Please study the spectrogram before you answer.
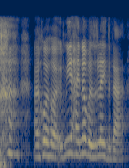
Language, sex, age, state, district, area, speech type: Manipuri, female, 18-30, Manipur, Thoubal, rural, spontaneous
